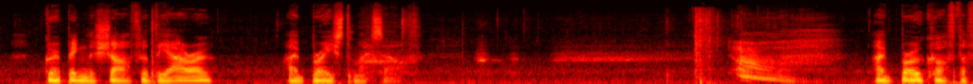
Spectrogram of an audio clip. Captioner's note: shallow breaths and a grunt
